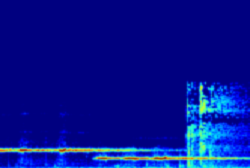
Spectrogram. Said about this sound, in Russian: Если вы думаете, что это поют птицы, вы ошибаетесь. Так звучат марийские народные инструменты.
